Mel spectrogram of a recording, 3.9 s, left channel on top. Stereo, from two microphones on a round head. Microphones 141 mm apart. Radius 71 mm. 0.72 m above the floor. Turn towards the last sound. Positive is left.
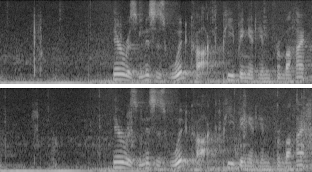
turn(degrees=40)  # may be behind; listen again after turning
